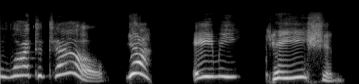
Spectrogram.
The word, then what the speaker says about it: Keyishian: Amy Keyishian. That's right. Keyishian. Four Keyishian. syllables. 4 syllables.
